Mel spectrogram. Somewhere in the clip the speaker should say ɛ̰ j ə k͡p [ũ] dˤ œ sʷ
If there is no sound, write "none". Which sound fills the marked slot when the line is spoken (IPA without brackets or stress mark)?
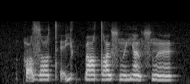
u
